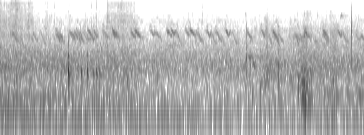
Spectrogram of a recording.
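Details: Several ducklings giving quick, high, down-slurred peeps in a busy stream, overlapping one another, against steady background noise with a few soft low clicks and thumps.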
